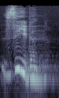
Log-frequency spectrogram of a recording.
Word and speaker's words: sieben: Le nombre 7 se dit sieben, S-I-E-B-E-N, sieben. On y retrouve le S suivi d'une voyelle en début de mot qui se prononce Z, ainsi que le I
